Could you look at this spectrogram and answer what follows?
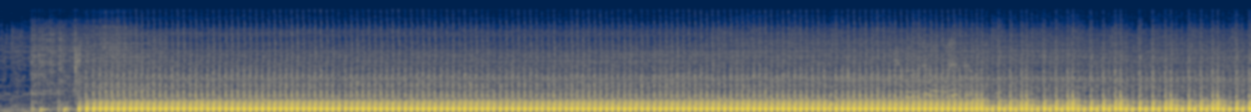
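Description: A Yamaha NMAX scooter with an aftermarket exhaust fires up and idles with a deep, loud, throbbing exhaust burble in a housing estate, held steady for a long stretch before easing slightly near the end.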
